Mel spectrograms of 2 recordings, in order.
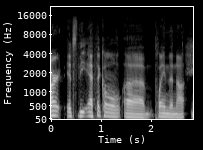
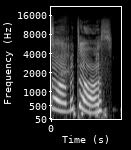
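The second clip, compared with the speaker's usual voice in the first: loud put-on Italian accent, pitched very high; 5 dB louder than usual. Repeating Buzelis's first name back and forth; Italian accent. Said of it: "Cut the Italian accents".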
